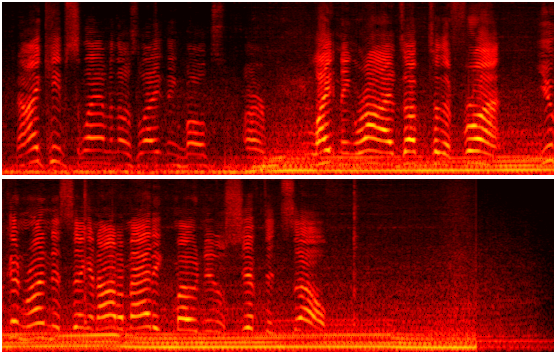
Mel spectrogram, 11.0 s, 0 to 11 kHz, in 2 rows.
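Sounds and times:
car engine droning: 0.0s - 11.0s.

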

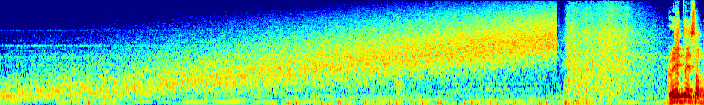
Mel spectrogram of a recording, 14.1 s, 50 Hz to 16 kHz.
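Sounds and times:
soft low pulses: 0.0s - 9.5s
low drone: 0.0s - 13.4s
brightening hiss: 5.1s - 13.4s.

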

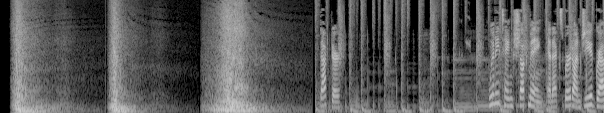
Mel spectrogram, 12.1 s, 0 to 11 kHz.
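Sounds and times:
whoosh with deep low rumble: 0.2s - 6.3s.

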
